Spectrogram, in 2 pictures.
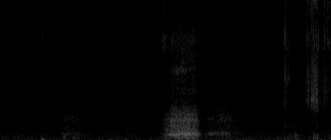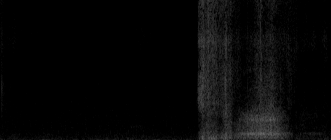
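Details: Person with a cold: short, wet, hissing nasal bursts, then a forceful sneeze followed by a thick nose blow in a quiet room; a congested sneeze and nose blowing.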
